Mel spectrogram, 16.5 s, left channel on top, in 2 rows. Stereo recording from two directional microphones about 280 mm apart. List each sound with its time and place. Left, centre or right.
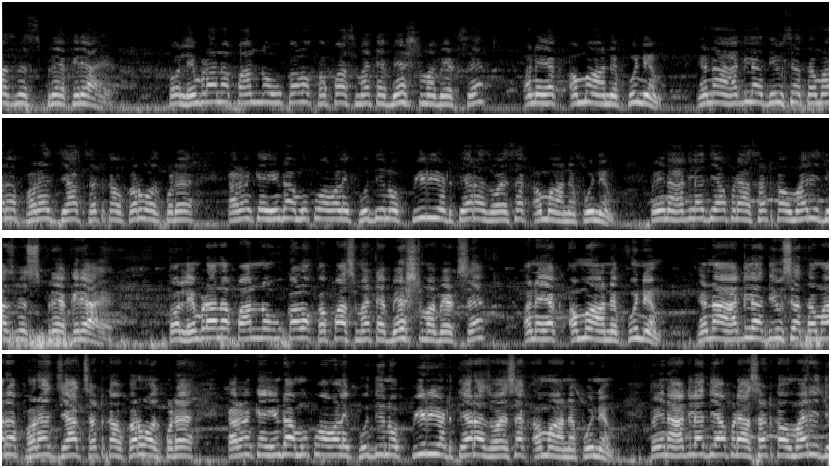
0.2 s speech: right
1.7 s a man's voice: centre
